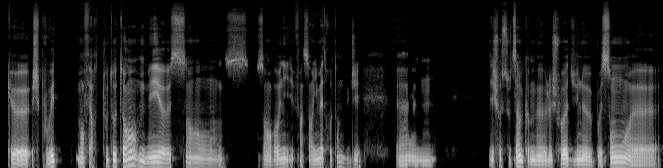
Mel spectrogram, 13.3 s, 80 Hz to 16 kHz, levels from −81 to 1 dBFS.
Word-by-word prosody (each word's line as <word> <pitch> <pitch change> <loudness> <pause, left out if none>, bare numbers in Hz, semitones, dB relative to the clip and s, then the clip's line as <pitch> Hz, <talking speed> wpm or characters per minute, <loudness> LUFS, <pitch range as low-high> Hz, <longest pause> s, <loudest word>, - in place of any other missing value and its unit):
que 90 -2 +4
je - - -3
pouvais 115 +4 0 0.3
m'en 105 - 0
faire 105 +1 -7
tout 125 +2 -5
autant, 130 +4 +3
mais, 110 -2 +4
heu, 100 -2 +3
sans 95 -2 -4
s 95 - -11 0.2
sans 90 -1 -3
renier, 90 +4 -1
enfin - - -10
sans 90 - -5
y 90 0 +1
mettre 100 -2 -1
autant 105 +5 -8
de 110 - -5
budget, 100 - -7 0.7
hem 80 -1 -2 1.1
des - - -1
choses - - -6
toutes - - -10
simples 115 +2 +5
comme, 90 -1 +1
heu, 85 0 +3
le 85 +1 +1
choix 95 +2 +3
d'une, 90 0 +1
heu, 85 -1 +3
boisson, 105 +4 +2
heu 80 0 0
95 Hz, 150 wpm, -22 LUFS, 85-105 Hz, 1.1 s, simples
